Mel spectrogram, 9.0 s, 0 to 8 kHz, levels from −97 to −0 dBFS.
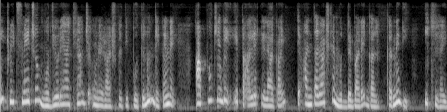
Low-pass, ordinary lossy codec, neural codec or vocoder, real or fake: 7.2 kHz; none; codec, 44.1 kHz, 2.6 kbps, DAC; fake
